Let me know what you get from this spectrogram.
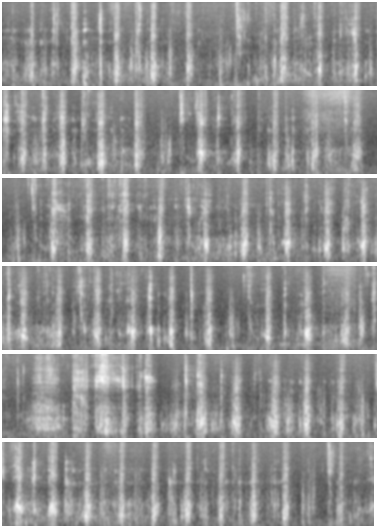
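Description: Close-miked chewing of white rice and kimchi: steady, rapid wet chewing and crunching of cabbage kimchi, with mouth clicks and smacks.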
